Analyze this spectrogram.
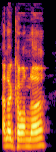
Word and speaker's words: አናኮንዳ: It's called Anaconda. I've already saw it, and you see it in the stream title. Their writing is a little bit different than normal, but they are pronounced Anaconda.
